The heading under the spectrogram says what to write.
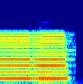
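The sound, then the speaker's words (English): One loud, steady truck air horn blast holds a single brassy mid-pitched tone for over a second, then cuts off with a brief fading tail. No voices are heard. “Okay, just to be specific, that's not a train horn. I appreciate the truckers out there.”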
